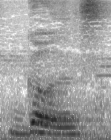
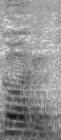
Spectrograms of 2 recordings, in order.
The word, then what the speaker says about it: girl: First one is girl, and its plural is girls. G-I-R-L-S. Children, don't pronounce it girl. Or should not be pronounced very prominently. Girl, we pronounce it girl, girls. R जो है वो almost silent है.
